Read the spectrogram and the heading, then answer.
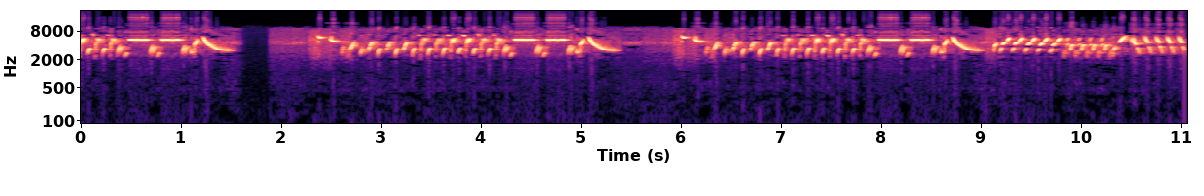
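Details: A European goldfinch from Corsica sings a fast, liquid twittering song of tinkling notes and buzzy trills, the bright phrases running almost without pause, with one brief break.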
